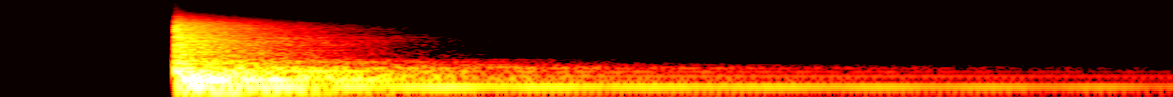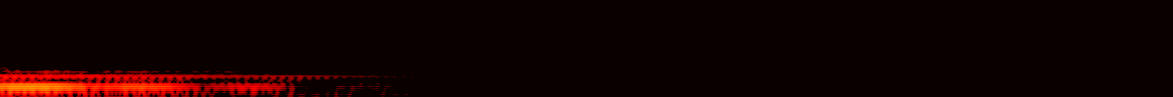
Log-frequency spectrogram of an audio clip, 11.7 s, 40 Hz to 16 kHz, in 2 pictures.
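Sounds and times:
40 inch concert bass drum hit hard with beater: 0:00.9 - 0:02.8.

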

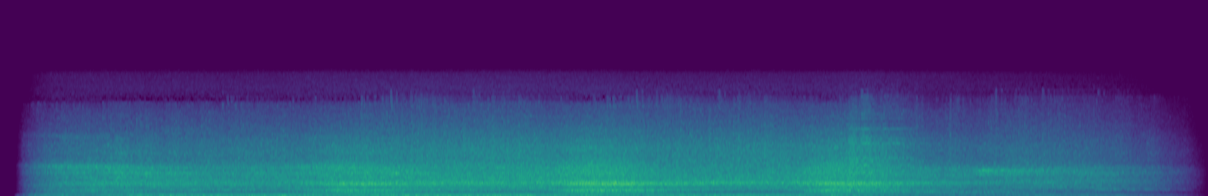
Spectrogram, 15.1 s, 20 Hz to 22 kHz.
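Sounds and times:
very large sports stadium crowd shouting rhythmically: 0:00.7 - 0:12.2.

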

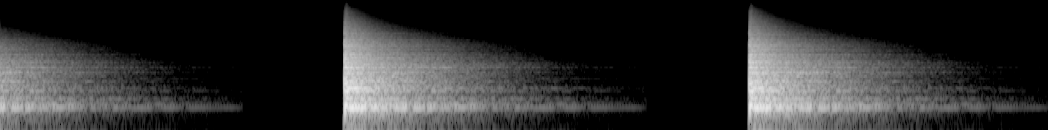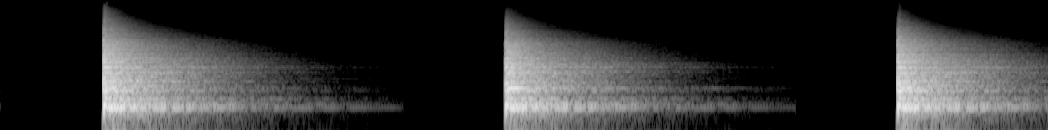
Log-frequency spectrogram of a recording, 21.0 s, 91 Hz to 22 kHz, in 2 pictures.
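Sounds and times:
wooden floor drum hit with beater: 0:03.5 - 0:04.5, 0:07.5 - 0:08.5, 0:11.5 - 0:12.5, 0:19.5 - 0:20.4.

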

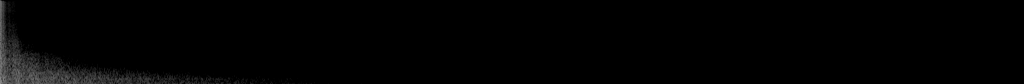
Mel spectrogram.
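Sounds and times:
large damping cave impulse response: 0:00.0 - 0:02.3.

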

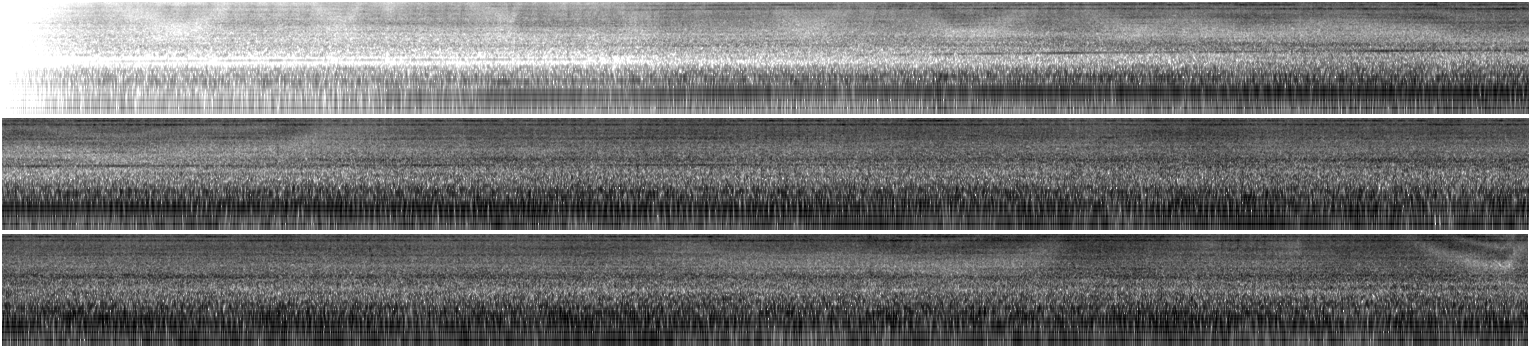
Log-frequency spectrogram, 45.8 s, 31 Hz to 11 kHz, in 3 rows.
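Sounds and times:
helicopter starting up: 0:09.2 - 0:45.7.

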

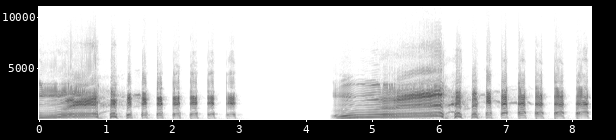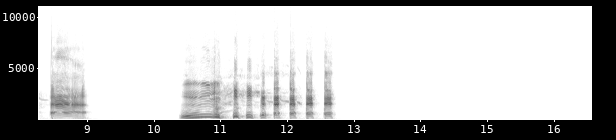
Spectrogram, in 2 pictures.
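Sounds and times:
cartoon evil villainous laugh: 0:00.1 - 0:03.1, 0:05.6 - 0:09.1, 0:10.4 - 0:12.8.

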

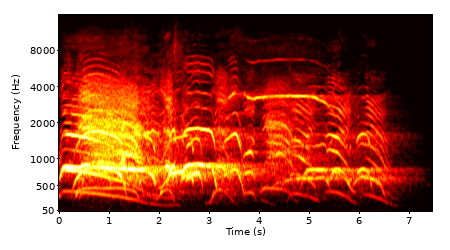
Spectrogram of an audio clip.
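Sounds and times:
hockey players cheering: 0:00.0 - 0:07.0.

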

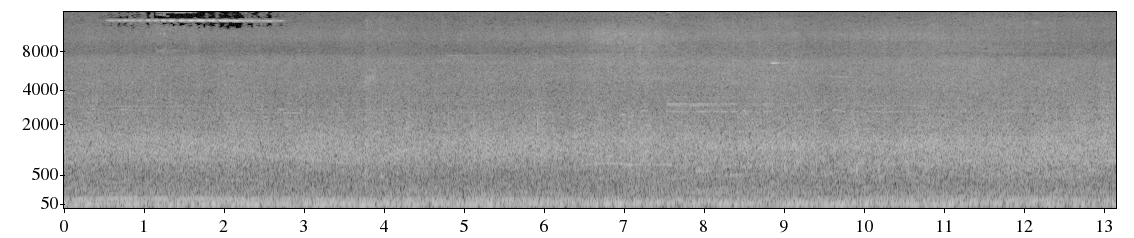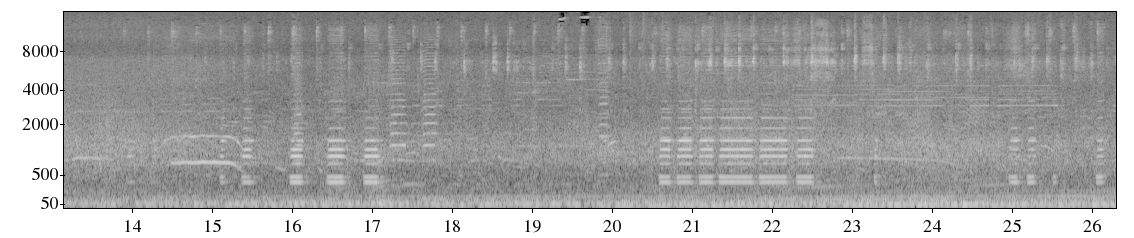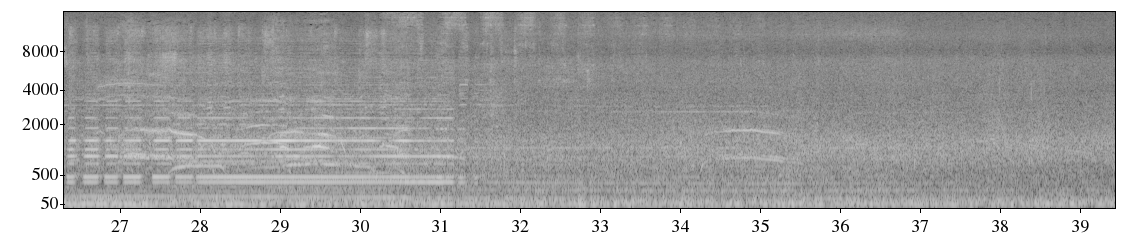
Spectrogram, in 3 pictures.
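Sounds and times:
urban traffic: 0:00.0 - 0:39.4
car horns in urban traffic: 0:06.8 - 0:09.7, 0:10.3 - 0:35.3
people shouting: 0:12.8 - 0:32.0, 0:33.9 - 0:35.7.

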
